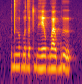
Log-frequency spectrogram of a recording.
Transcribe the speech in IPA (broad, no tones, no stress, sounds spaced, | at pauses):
dʱ ɯ ɡʷ i d ɤ t bʱ e ʊ̯ ɡʷ a ʊ̯ b ɯ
